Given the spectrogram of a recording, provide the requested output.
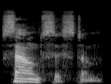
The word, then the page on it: sound system: British English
